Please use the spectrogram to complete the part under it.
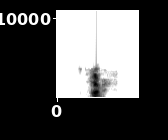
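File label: police dispatch, Scottsdale PD; Simulcast H- Scottsdale; Nth Dispatch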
